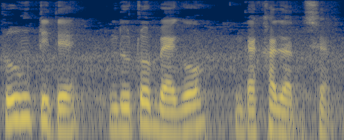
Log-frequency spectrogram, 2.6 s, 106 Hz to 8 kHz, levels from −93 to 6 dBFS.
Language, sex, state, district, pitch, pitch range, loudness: Bengali, male, West Bengal, Alipurduar, 145 Hz, 130-180 Hz, -18 LUFS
